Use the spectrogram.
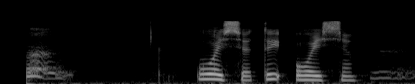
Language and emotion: Russian, neutral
